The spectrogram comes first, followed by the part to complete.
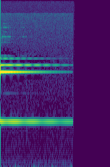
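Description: A ding sound effect ringing out and dying away, one clear tone with a few higher ones over it, cut off suddenly about one and a half seconds in.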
